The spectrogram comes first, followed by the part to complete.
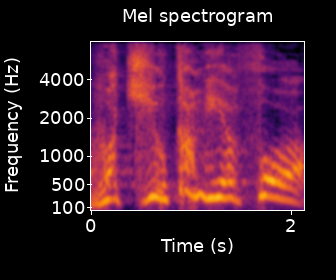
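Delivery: put-on, forceful, pressing tone. Retelling what a woman asked after she turned around: retelling a forceful question. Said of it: "In a forceful voice".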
